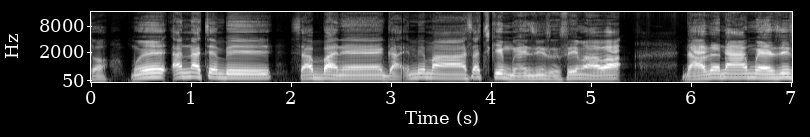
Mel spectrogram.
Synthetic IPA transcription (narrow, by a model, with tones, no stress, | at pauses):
to˨ | mu˨˦a˦na˦t͡ʃe˦m˦be˦ | sa˨ba˨ne˨ɡa̰˨ḭ˦m˦be˦ma˨s̬a˦t͡ʃi̥˦ki˦mʷ˨e˨n˦zi˦ns̬o˨se˦i˦ma˨wa˦ | da˨ve˦na˦mʷ˦e˨n˦zi˦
